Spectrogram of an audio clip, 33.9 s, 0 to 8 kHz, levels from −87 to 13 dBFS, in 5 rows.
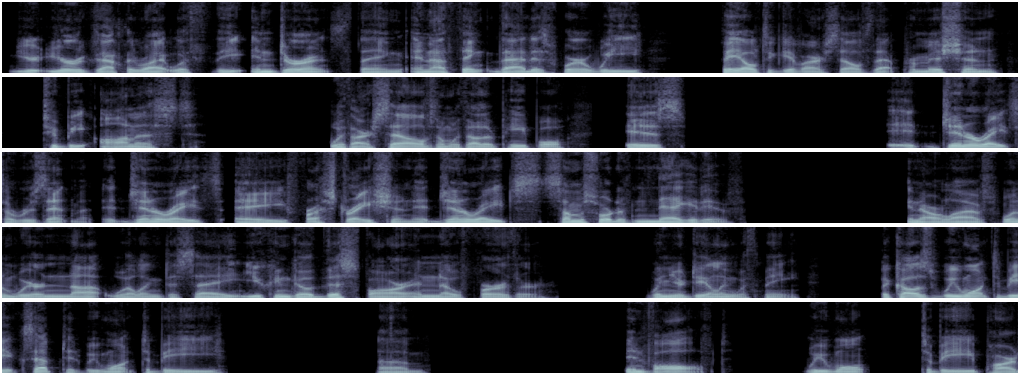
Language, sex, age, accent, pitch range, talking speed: English, male, 40-59, American, 85-105 Hz, 150 wpm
